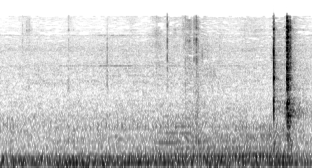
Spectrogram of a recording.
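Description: Low, steady rumble of a diesel locomotive idling close by.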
